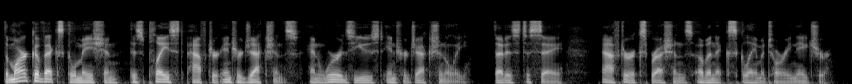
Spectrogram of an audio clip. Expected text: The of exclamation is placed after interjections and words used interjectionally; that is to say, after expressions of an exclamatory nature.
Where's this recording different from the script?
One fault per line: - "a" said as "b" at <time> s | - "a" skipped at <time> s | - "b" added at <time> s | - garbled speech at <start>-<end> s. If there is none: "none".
- "mark" added at 0.1 s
